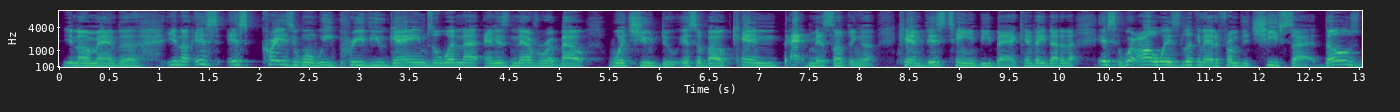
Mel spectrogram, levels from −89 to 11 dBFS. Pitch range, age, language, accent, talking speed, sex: 155-215 Hz, 30-49, English, American, 225 wpm, male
